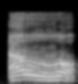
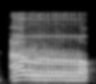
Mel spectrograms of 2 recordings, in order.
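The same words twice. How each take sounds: First: The r is said with a light, subdued trill. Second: The r is said with a long, heavy trill. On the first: The speaker calls it right. "Harus disamarkan" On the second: The speaker calls it wrong.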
